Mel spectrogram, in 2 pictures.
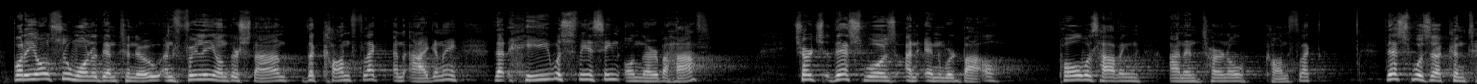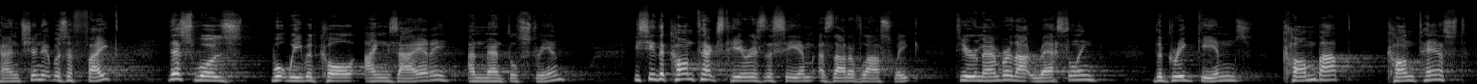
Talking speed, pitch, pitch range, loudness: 150 wpm, 180 Hz, 160-210 Hz, -26 LUFS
